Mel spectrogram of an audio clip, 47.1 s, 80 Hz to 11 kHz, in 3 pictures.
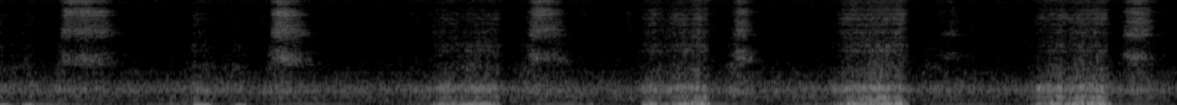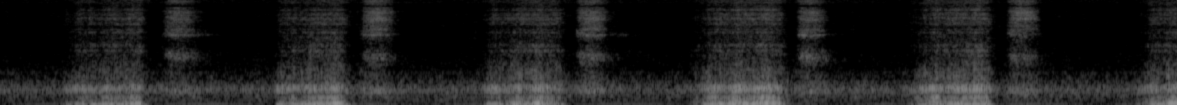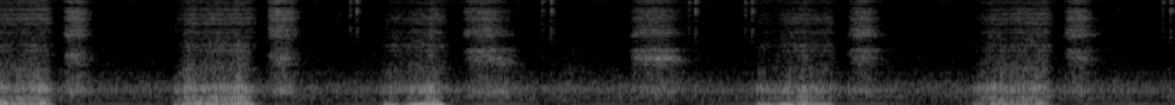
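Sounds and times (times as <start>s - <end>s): woman snoring loudly: 5.8s - 6.8s, 8.5s - 9.5s, 11.1s - 12.2s, 13.7s - 14.9s, 16.5s - 17.7s, 19.4s - 20.6s, 22.1s - 23.3s, 24.9s - 26.2s, 27.8s - 29.0s, 30.8s - 32.4s, 33.7s - 34.9s, 36.5s - 37.8s, 41.5s - 42.9s, 44.4s - 45.8s.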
